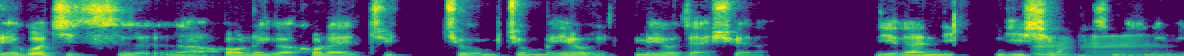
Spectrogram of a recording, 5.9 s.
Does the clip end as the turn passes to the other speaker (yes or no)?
yes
